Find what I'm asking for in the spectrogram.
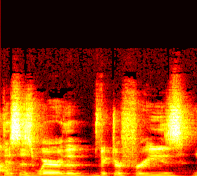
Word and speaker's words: Fries: I like that it's spelled like fries. I always read it as fries in my head. – F-R-I-E-S.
